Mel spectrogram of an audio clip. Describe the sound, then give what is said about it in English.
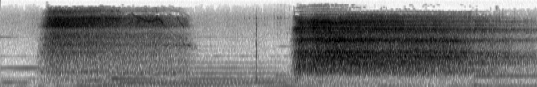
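A slow, deep breath drawn in, then after a short pause a longer, stronger breath out, both airy and loud over a soft sustained musical drone. “Feel the warmth and take a deep dragon breath in and out.”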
